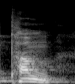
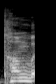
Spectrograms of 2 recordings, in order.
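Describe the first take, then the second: First: थंब ending on M, B left silent. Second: थंब with the final B sounded; B pronounced. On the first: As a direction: close थंब on M with no B. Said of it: "यानी बी नहीं पढ़ाएगा". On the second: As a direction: release an audible B at the end of थंब. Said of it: "थंब नहीं". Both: Shown as a demonstration.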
